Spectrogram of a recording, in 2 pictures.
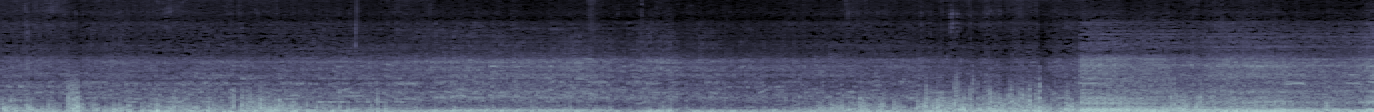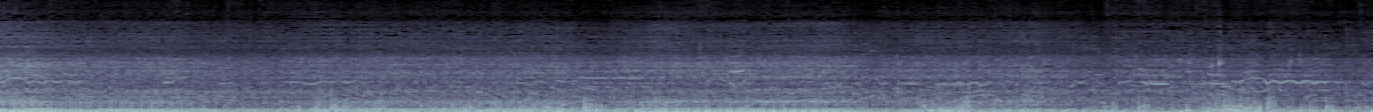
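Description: A heavy truck engine rumbles loudly close by, revving as it climbs.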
